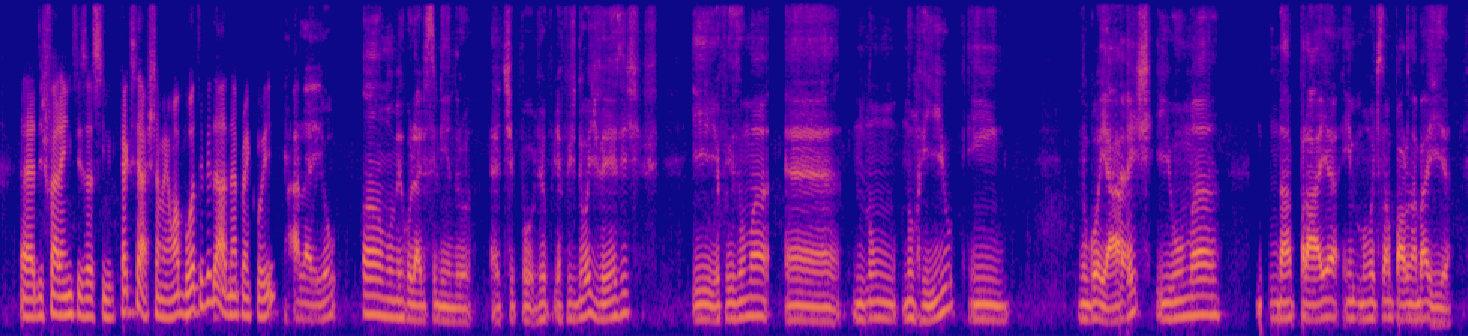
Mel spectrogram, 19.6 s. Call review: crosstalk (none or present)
none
